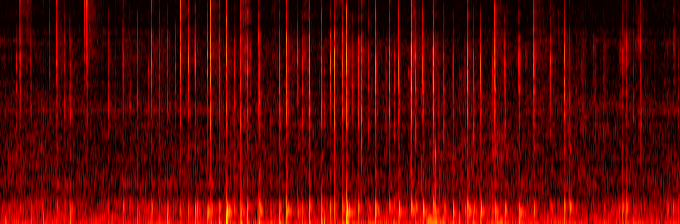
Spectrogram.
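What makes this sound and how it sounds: A medium-sized, hollow, clear plastic bottle with a silver cap, partly full of clear liquid, is tapped and handled with long nails and fingertips close to the microphone. Dozens of quick, irregular clicks and taps sound bright and sharp over a low, soft rumble, each dying away almost instantly.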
